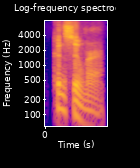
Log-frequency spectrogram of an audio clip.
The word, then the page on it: consumer: American English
